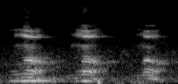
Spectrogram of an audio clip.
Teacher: কণ্ঠর সাথে সাথে একটু নাকে ভাব থাকবে, নাকে উচ্চারণ হবে, ঙ ঙ ঙ।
